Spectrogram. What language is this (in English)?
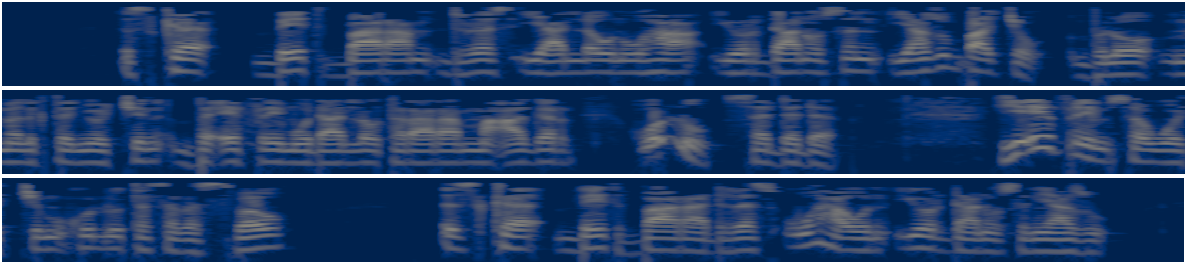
Amharic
